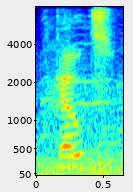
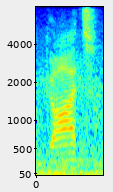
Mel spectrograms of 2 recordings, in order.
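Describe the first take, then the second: First: The name sounds like the animal word goat. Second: The name sounds like the word got. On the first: "I usually go with goat because, you know, a goat is a four-legged animal" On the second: "whichever way you want to pronounce it"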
